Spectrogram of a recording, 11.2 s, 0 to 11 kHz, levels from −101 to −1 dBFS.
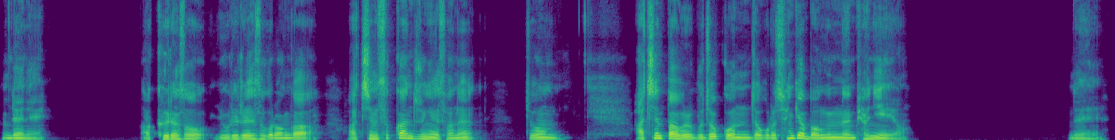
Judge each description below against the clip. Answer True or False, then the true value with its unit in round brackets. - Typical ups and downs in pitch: True (4.5 semitones)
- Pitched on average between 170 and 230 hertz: False (115 Hz)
